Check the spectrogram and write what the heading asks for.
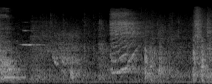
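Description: Faint squeaks and shuffling of a person walking in through a doorway, over room noise.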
